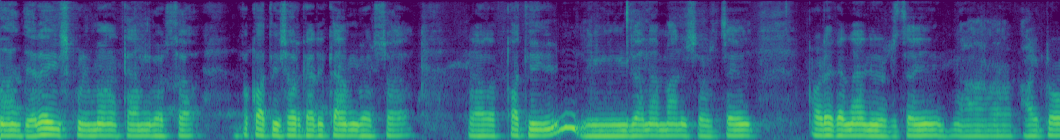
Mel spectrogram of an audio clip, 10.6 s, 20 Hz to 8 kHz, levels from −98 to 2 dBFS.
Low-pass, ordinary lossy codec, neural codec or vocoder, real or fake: none; none; codec, 16 kHz, 4 kbps, FunCodec, trained on LibriTTS, 50 frames a second; fake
